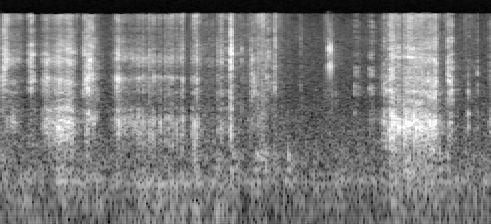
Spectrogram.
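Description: A utility knife blade scrapes crumbly flakes off the edge of a solid, palm-sized pink-and-white striped bar of soap held in the hand. The result is a quiet, dry, bright crunching and scraping with short bursts of rasping strokes and very little low end.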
